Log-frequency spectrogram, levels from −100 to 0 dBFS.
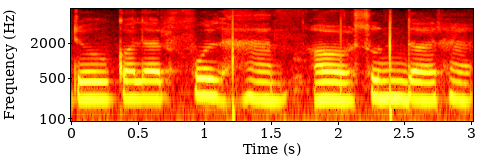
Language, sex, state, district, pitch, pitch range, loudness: Hindi, female, Bihar, Kaimur, 220 Hz, 215-225 Hz, -20 LUFS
